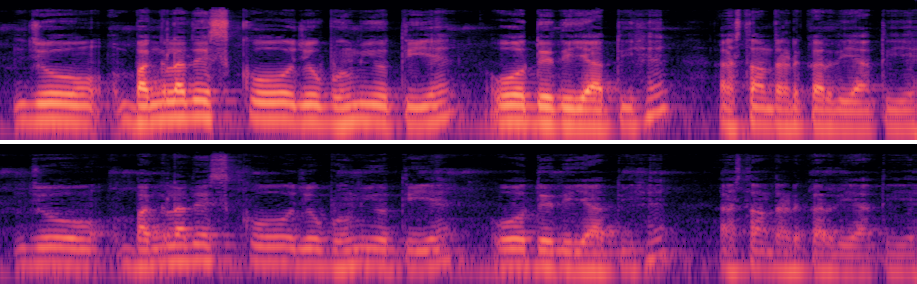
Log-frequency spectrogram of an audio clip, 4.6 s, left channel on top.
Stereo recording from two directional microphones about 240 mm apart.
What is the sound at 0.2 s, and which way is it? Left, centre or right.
Speech, left.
